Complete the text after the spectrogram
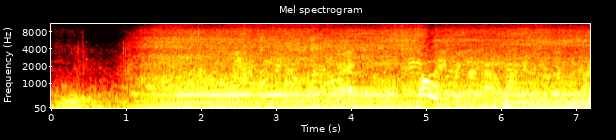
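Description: A car engine idles with a deep rumble nearby.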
